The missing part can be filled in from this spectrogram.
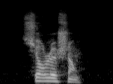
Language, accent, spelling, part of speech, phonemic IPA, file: French, France, sur-le-champ, adverb, /syʁ.lə.ʃɑ̃/, LL-Q150 (fra)-sur-le-champ.wav
- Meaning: on the spot, immediately, right away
